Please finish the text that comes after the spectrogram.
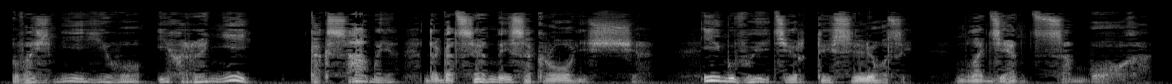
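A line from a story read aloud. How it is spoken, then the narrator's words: Weakening whisper. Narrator (Russian): слабеющим голосом прошептала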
